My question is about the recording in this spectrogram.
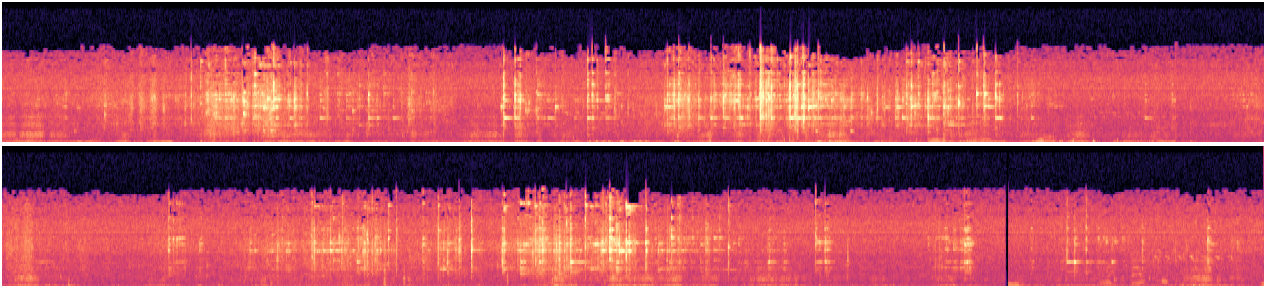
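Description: Metal climbing rack of cams, nuts and carabiners clinking and jingling on a harness as a climber moves up a granite crack, with a louder stretch of low rumbling and rubbing in the middle.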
